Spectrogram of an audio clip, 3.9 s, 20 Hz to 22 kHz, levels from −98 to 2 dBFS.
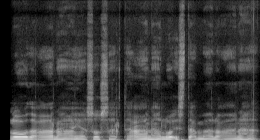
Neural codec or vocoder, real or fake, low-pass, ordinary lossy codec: none; real; none; none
